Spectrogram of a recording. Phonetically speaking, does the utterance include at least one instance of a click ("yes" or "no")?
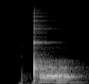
yes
